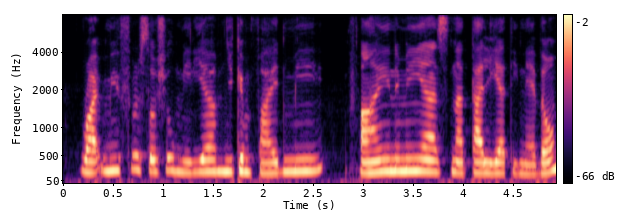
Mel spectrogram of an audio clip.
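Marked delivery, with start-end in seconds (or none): 3.9-5.0 strong Latin American Spanish pronunciation, lower and quieter.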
